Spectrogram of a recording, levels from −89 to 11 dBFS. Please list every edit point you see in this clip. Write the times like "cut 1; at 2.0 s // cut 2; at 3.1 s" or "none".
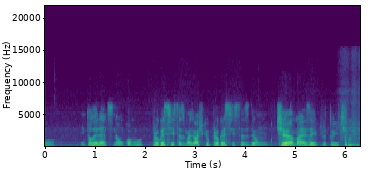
cut 1; at 2.0 s // cut 2; at 4.5 s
